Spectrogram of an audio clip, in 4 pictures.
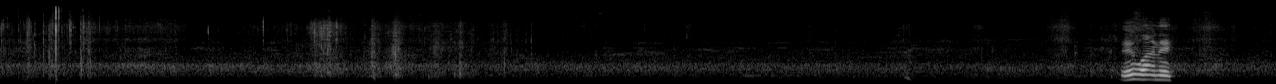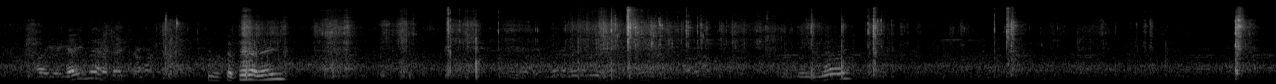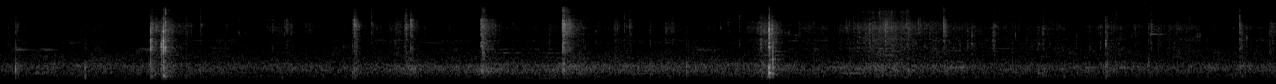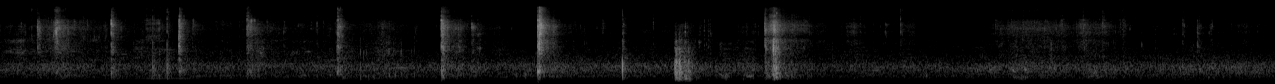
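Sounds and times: machete chopping branches: 25.1 - 25.4, 27.0 - 27.5, 32.9 - 33.4, 42.6 - 46.4.

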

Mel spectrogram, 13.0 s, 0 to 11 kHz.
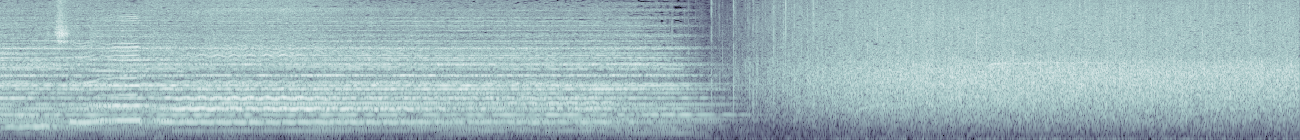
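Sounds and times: audience applause: 7.1 - 13.0.

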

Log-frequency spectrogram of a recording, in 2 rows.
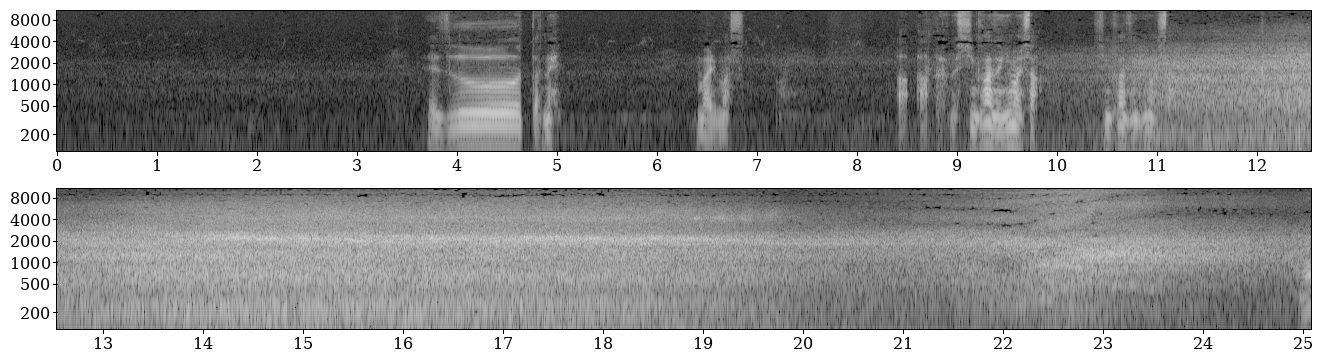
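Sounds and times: train passing at speed: 6.6 - 25.0
car passing on road: 9.8 - 25.0.

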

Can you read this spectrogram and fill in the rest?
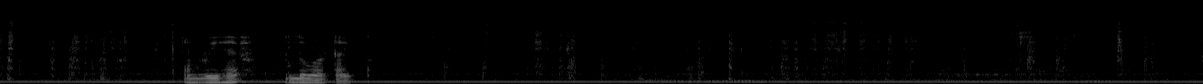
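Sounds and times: marker pen scratching: 0.0 - 1.8, 4.5 - 9.3, 10.5 - 11.8
low electrical hum: 0.0 - 12.0.

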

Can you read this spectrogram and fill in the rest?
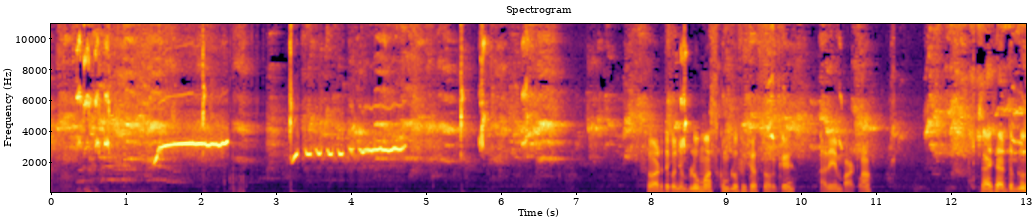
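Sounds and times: lovebirds chirping shrilly: 0.0 - 13.0
high whistled notes: 1.3 - 2.5, 3.2 - 4.8.

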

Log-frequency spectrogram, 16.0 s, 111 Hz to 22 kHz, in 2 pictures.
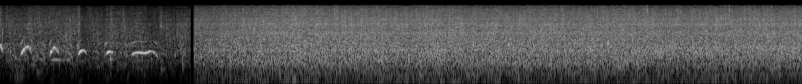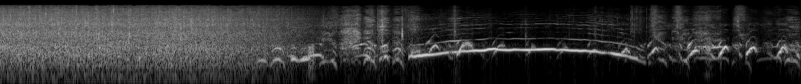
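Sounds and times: rushing stream: 0.0 - 12.7
heavy rain on rocks: 2.0 - 11.2.

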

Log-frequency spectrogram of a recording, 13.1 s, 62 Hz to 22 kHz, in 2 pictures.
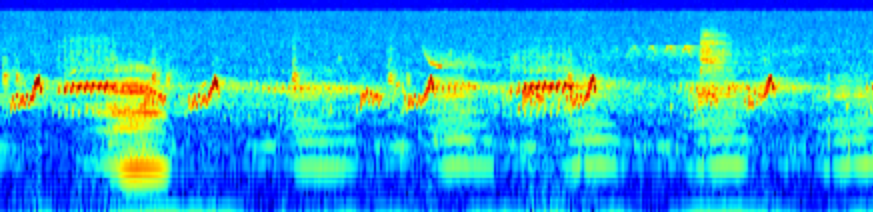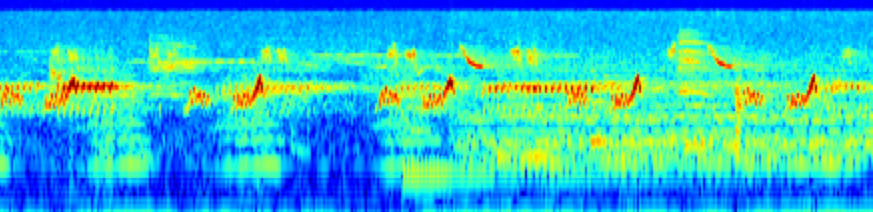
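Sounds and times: frogs croaking: 0.0 - 13.0
soft held music chord: 9.5 - 13.0.

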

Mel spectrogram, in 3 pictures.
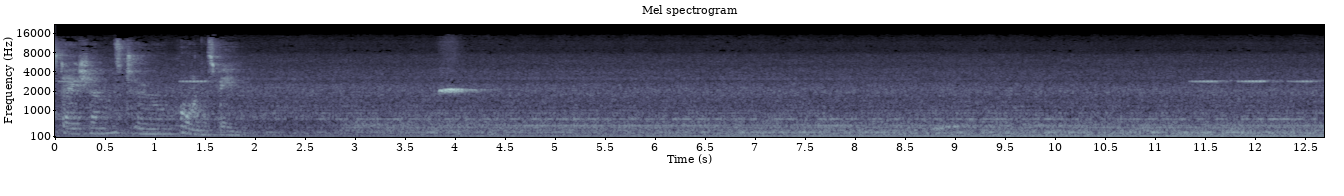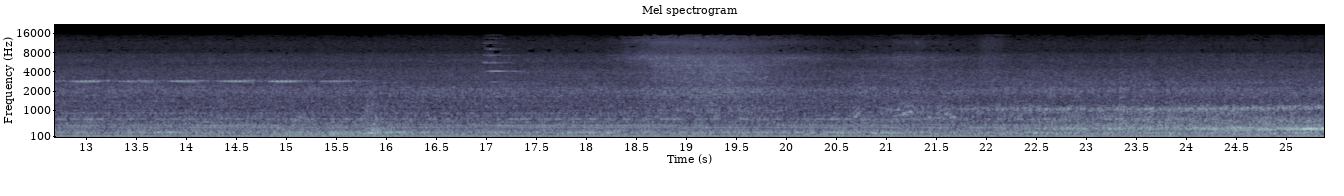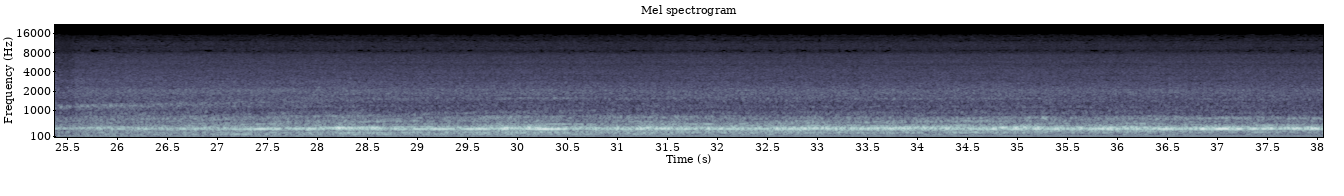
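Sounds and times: electric train humming: 0.0 - 38.0
hiss: 18.3 - 20.4.

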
